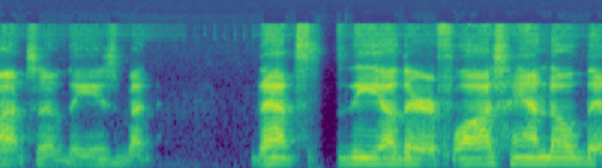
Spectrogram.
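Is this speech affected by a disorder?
Yes: primary lateral sclerosis, bulbar onset; upper motor neuron bulbar type.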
